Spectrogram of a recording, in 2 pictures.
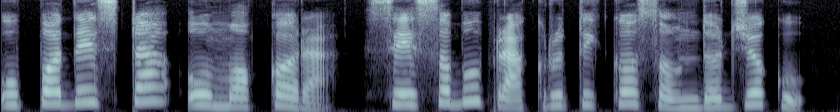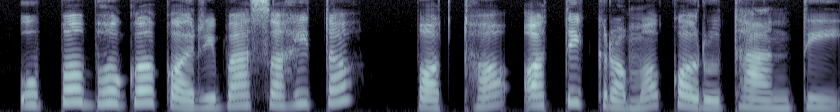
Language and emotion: Odia, neutral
